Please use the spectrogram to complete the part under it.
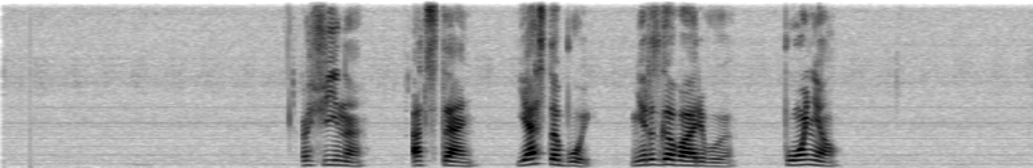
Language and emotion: Russian, angry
